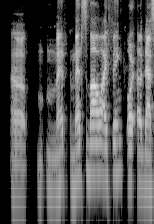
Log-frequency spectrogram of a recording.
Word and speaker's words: Merzbow: mysterious in a way, because it was like Merzbau, I think, or that's how people Merzbow, yes. you have to pronounce it.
